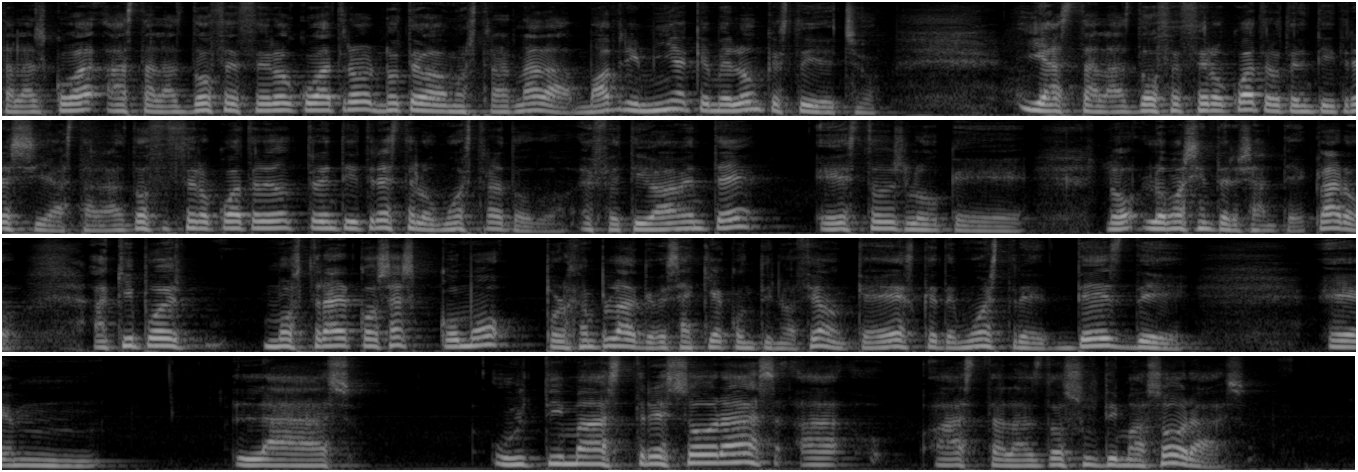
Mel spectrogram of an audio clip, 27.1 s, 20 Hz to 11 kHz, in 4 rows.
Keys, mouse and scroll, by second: 8.1-9.2 scroll down 4, 9.2 scroll down 1, 9.7-10.1 scroll down 2, 10.8 scroll down 1, 15.7-17.2 drag, 17.4 click.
